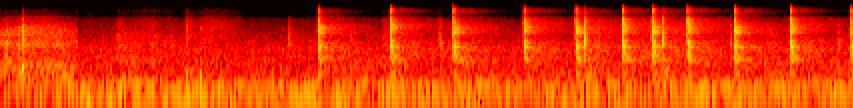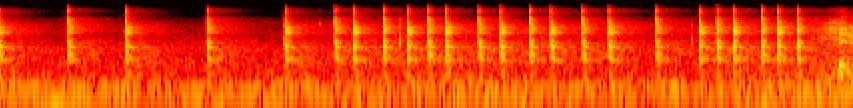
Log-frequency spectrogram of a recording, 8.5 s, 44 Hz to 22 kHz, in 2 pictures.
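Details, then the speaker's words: Polaris RZR 900 fuel injector bench-tested with alligator clips, making crisp, bright clicks in quick bursts; it is opening and closing properly. "can hear it clicking. So we know this was opening as well."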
